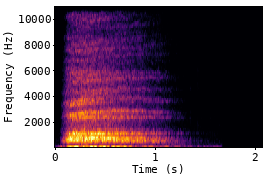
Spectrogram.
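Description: A man's long sighing exhale that starts abruptly and fades away over about a second and a half.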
